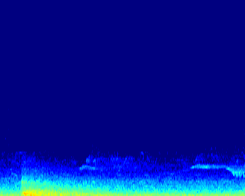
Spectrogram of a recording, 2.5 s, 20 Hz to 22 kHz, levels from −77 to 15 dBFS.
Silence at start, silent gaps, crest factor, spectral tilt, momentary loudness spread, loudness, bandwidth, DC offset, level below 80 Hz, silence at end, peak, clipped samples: 0 s; none; 18 dB; -10.5 dB/octave; 11 LU; -25 LUFS; 5.2 kHz; under 0.1%; -32 dBFS; 0 s; -6 dBFS; under 0.1%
